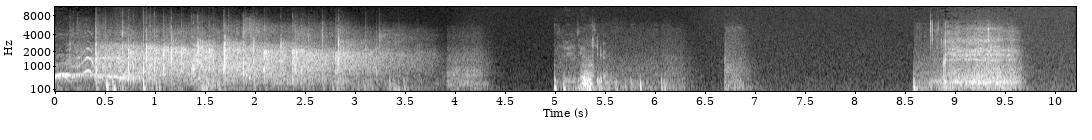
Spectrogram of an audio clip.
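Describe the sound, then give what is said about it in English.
A church audience applauds as two speakers are welcomed up. A few seconds of dense clapping fade out and are followed by several shorter, quieter bursts of sound. “So let's give them a round.”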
